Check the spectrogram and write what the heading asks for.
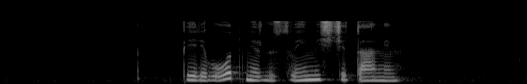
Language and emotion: Russian, neutral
